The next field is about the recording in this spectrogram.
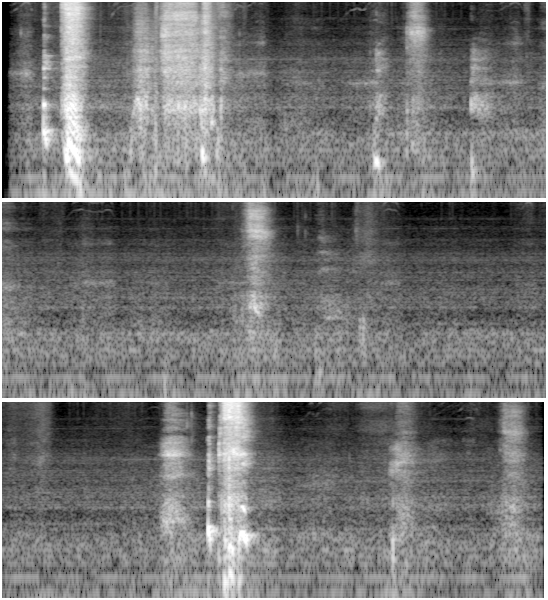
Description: So sneezy on an allergic day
